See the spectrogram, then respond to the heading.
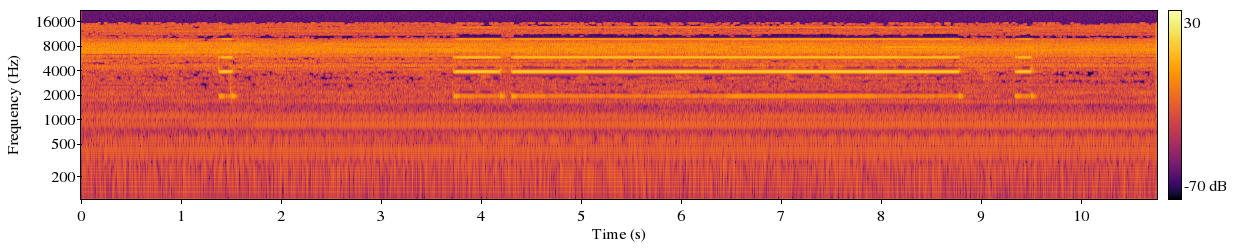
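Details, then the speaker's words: Car audio amplifier with a burnt resistor, second output MOSFET tested: a steady high multimeter continuity beep holds for several seconds, a dead short, so this MOSFET is faulty too; both MOSFETs and their 47-ohm gate resistors were replaced. "It seems this MOSFET is also faulty."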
